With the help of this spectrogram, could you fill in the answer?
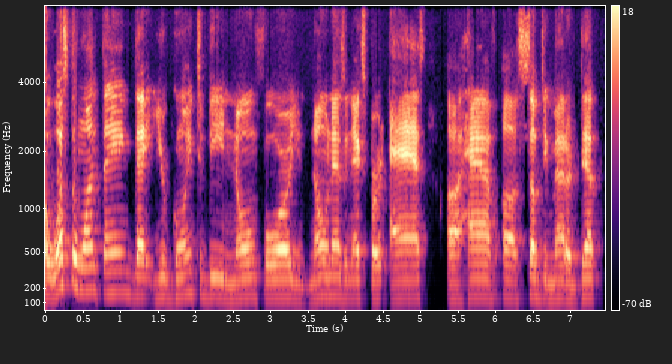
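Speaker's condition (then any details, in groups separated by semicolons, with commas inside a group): No condition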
